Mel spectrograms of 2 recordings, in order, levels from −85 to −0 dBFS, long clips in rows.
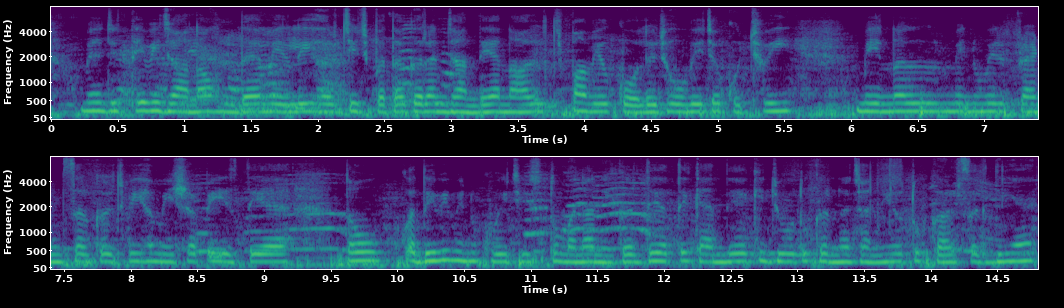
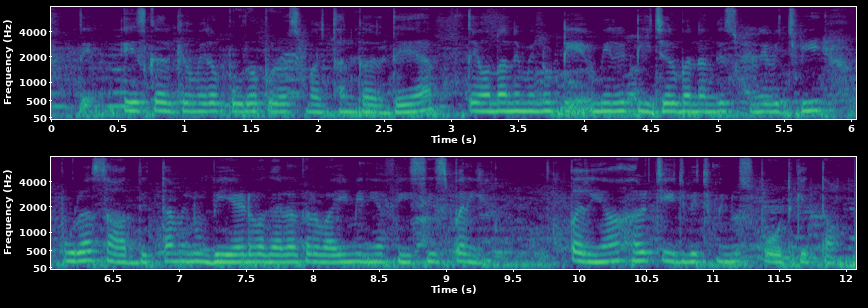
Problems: background sounds at intervals, background conversations at intervals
